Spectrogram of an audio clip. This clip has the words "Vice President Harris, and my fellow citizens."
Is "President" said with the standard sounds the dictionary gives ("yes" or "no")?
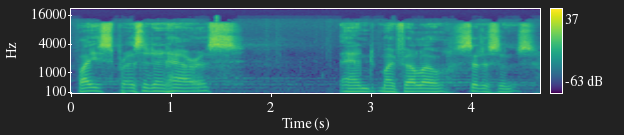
yes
